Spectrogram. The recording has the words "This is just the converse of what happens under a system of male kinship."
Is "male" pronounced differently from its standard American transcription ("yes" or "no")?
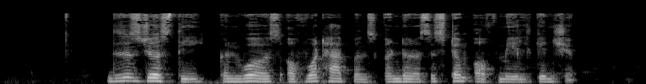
no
